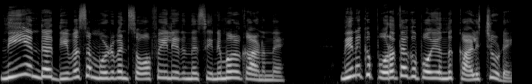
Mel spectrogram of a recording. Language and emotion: Malayalam, angry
